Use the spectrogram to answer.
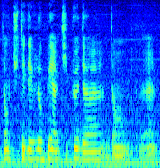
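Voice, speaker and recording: A woman interviewer with a slightly low voice keeps the talk moving, prompting and completing her guest's sentences. Steady background noise sits under the recording. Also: normal speed, gravelly. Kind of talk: casual conversational interview. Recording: noisy background.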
